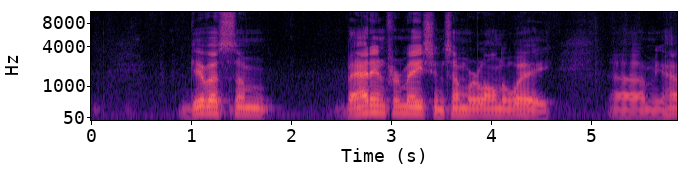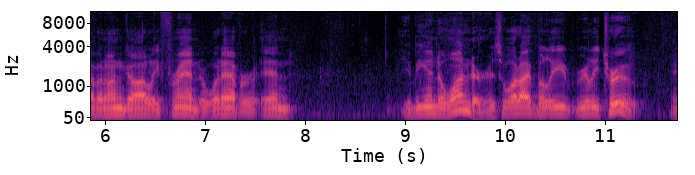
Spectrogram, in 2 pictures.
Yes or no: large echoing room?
yes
